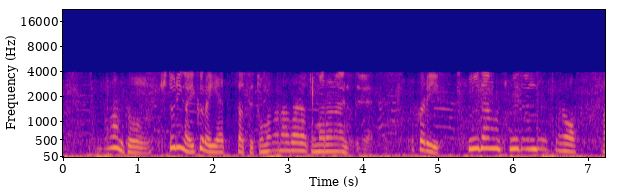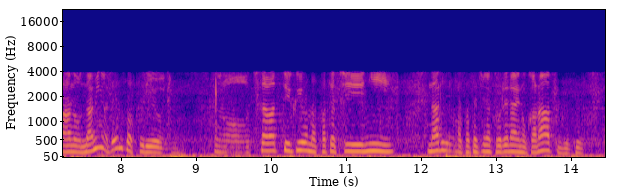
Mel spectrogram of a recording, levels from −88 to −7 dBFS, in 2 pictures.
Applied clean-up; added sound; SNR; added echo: neural separator model SepFormer WHAM!.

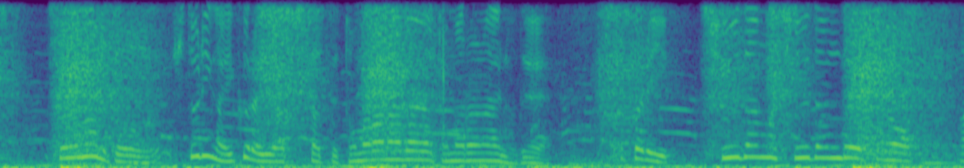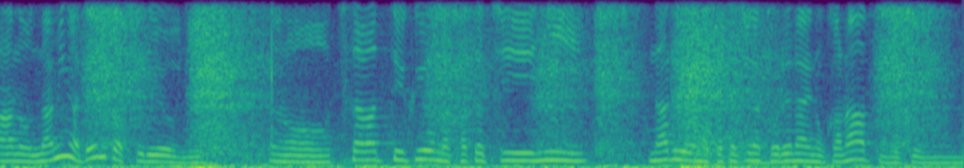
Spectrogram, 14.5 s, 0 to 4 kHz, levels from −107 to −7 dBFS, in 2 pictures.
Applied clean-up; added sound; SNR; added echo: none; Breathing; -2 dB; none.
